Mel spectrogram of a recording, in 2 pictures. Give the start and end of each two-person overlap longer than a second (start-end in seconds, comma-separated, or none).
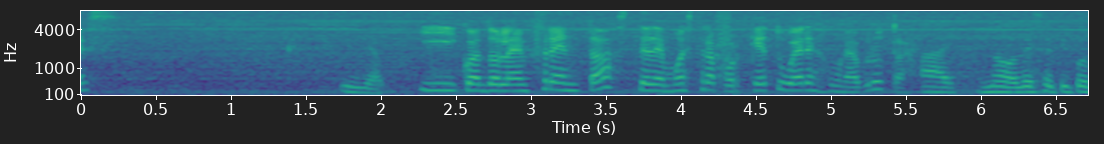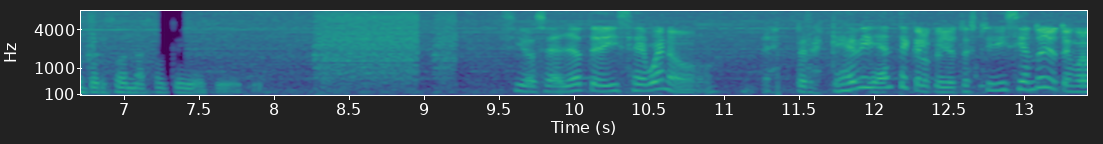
none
